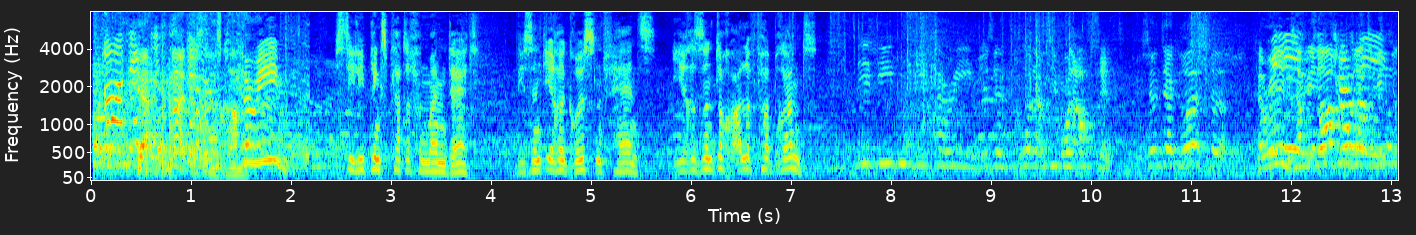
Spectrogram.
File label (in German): Maedchen Junge; Winning Time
